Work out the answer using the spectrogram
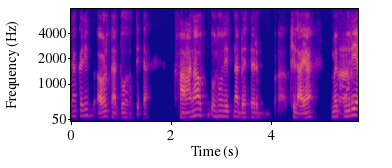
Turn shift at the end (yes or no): no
